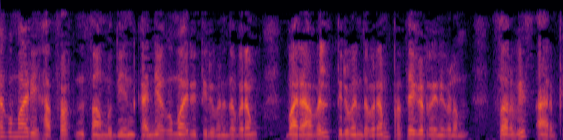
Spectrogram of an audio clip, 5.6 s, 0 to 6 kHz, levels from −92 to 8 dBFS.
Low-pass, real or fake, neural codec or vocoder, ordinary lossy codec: 5.4 kHz; fake; vocoder, 44.1 kHz, 128 mel bands every 512 samples, BigVGAN v2; none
